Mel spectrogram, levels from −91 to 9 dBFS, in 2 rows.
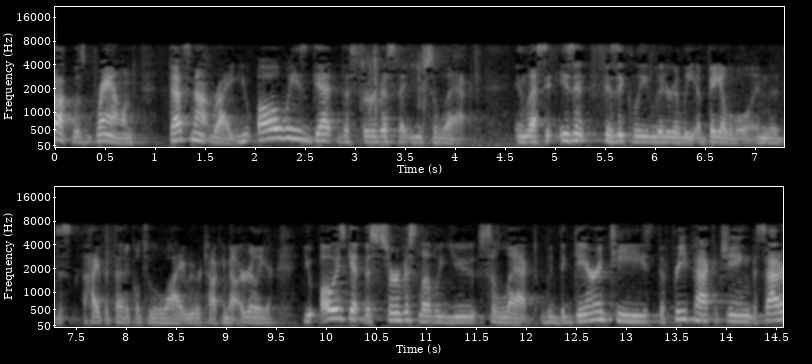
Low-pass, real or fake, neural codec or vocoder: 7.2 kHz; real; none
